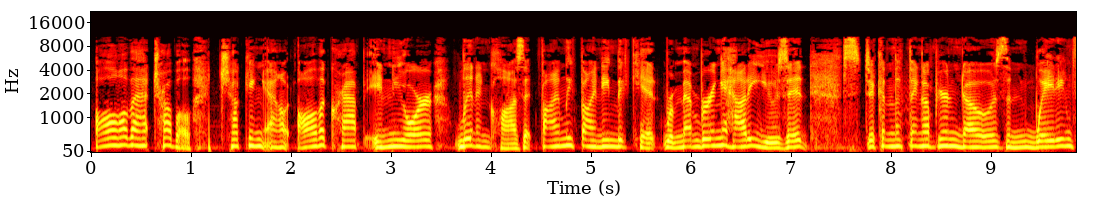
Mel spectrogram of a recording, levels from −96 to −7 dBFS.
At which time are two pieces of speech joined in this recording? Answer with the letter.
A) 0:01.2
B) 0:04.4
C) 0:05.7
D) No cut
D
